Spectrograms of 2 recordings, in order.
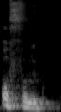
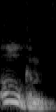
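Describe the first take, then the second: First: The middle is said with an F sound. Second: The middle is said with an L and G. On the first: The speaker calls it right. "It's Uffham" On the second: The speaker calls it wrong. "can you direct me to Ulgam?"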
